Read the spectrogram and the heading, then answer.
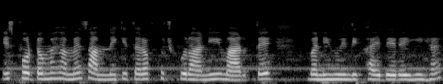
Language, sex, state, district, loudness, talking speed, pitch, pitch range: Hindi, female, Chhattisgarh, Raigarh, -18 LUFS, 215 wpm, 245 Hz, 230-250 Hz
